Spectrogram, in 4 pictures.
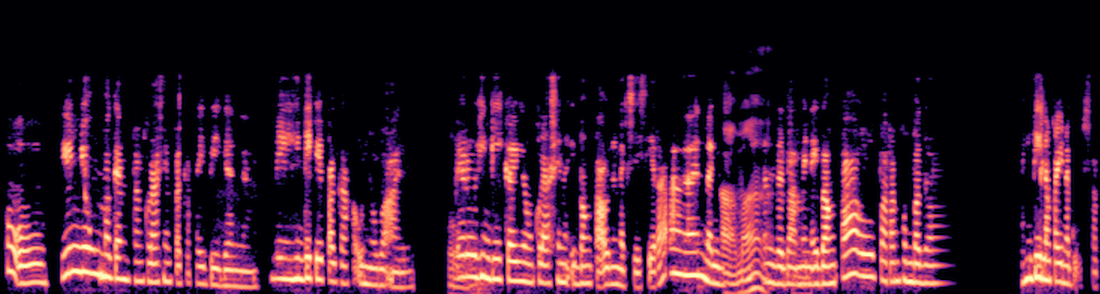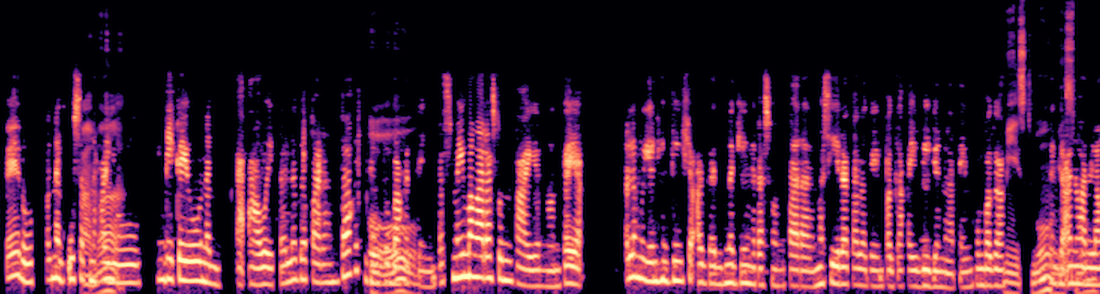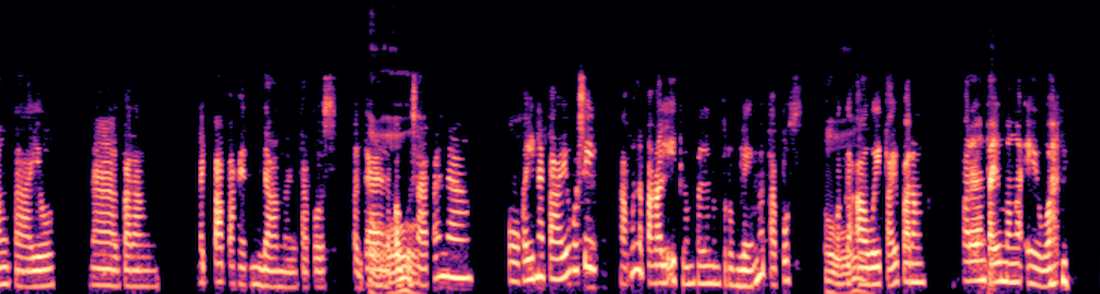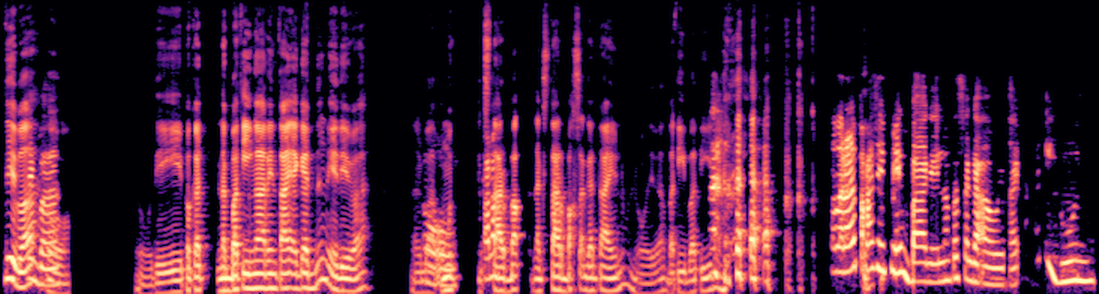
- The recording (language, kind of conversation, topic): Filipino, unstructured, Ano ang pananaw mo sa pagkakaroon ng matalik na kaibigan?
- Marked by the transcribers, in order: static; tapping; distorted speech; other background noise; scoff; chuckle; laugh; snort; unintelligible speech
